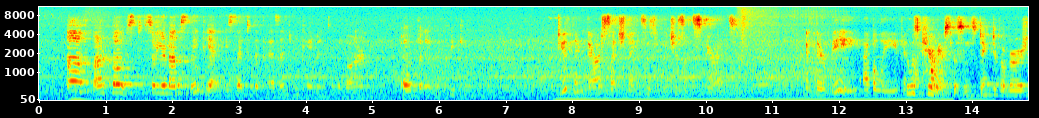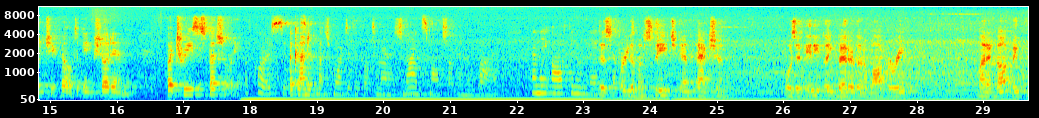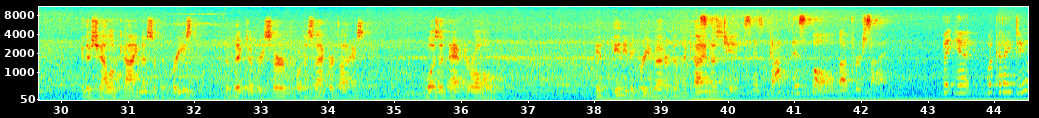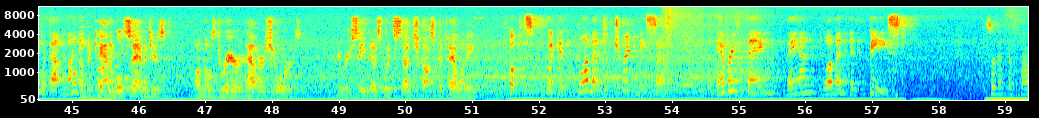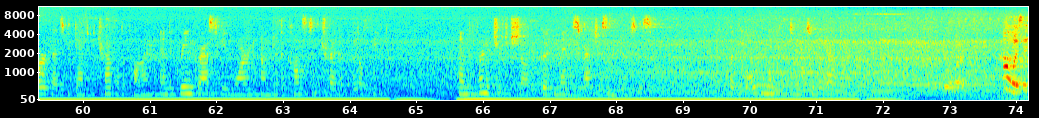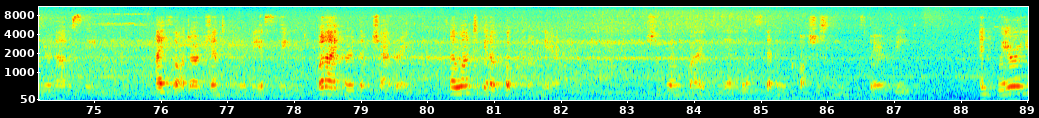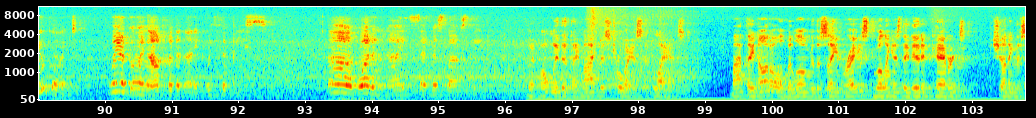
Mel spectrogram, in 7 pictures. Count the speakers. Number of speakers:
five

